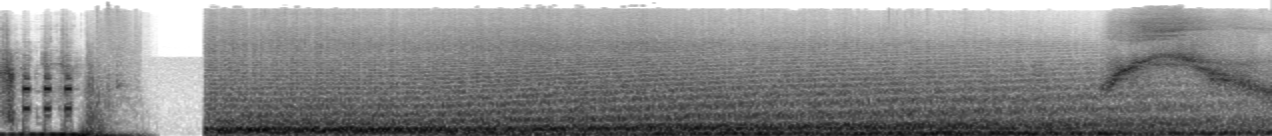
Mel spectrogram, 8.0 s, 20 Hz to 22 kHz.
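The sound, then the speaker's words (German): A rocket launch and takeoff sound effect: a few quick electronic beeps and a brief silence, then a loud, sustained roaring rumble. A sweeping whoosh rises and falls near the end. “Okay, alles klar, wir sind ready für den Takeoff. 3, 2, 1, Zündung.”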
